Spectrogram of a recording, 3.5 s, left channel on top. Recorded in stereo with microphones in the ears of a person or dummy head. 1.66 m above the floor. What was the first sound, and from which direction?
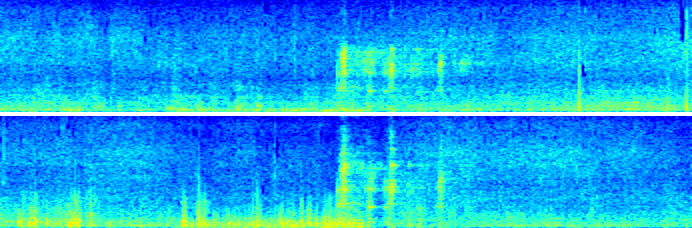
A cough, 30° right (ahead or behind).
